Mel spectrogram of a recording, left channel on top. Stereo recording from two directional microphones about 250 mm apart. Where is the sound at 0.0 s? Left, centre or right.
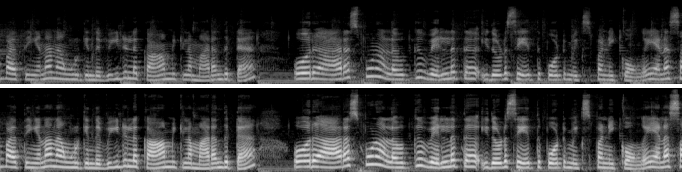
Right.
